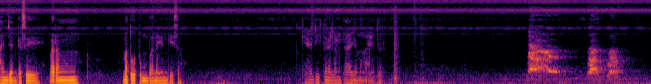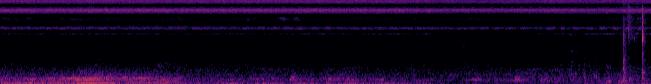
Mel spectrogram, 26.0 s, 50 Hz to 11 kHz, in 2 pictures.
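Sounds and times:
night insects chirring: 0:00.0 - 0:26.0.

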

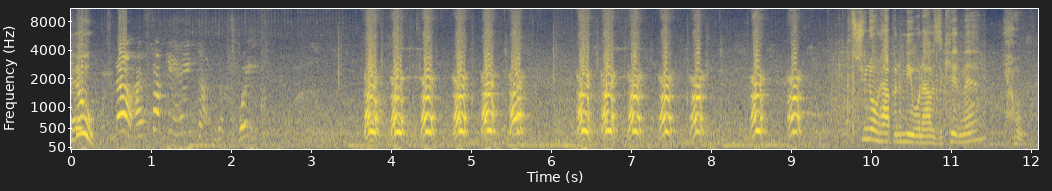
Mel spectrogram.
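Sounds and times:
dog barking high-pitched yaps: 0:03.6 - 0:09.2.

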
